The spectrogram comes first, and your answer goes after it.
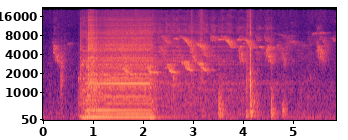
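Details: Consul/Brastemp washing machine motor bench-tested on mains with capacitor, second winding direction; steady even mains hum for about 1.5 seconds, then stops, birds outside; motor spins cleanly, winding good.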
